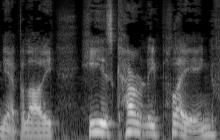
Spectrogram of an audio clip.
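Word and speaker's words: Balerdi: Yeah, Bellardi.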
